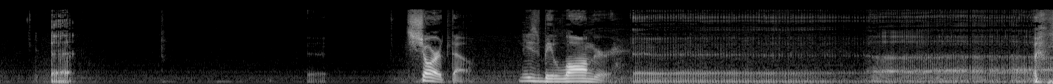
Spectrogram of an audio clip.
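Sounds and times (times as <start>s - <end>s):
person forcing a loud burp: 0.5s - 0.8s, 3.1s - 3.3s, 6.3s - 10.5s
speech: 0.5s - 0.8s, 4.2s - 6.9s
belch-like grunt: 6.3s - 10.5s.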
